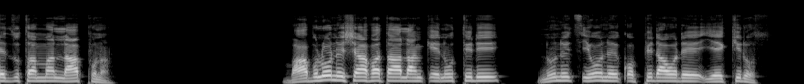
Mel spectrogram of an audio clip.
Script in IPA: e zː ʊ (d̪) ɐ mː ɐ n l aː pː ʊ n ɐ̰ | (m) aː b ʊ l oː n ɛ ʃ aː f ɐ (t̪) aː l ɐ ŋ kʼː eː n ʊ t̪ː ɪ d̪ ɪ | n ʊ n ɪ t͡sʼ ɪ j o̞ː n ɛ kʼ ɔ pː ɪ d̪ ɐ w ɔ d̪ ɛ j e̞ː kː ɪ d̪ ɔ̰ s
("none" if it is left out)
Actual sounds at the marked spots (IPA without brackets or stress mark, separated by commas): t̪, b, t̪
